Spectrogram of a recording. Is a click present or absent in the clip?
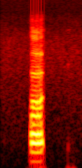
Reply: absent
